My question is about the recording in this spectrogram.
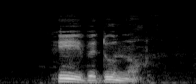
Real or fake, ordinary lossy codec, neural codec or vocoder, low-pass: real; AAC, 32 kbps; none; 10.8 kHz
